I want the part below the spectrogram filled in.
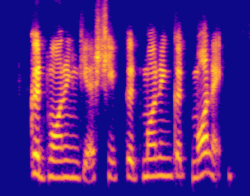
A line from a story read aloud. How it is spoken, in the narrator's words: he exclaimed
